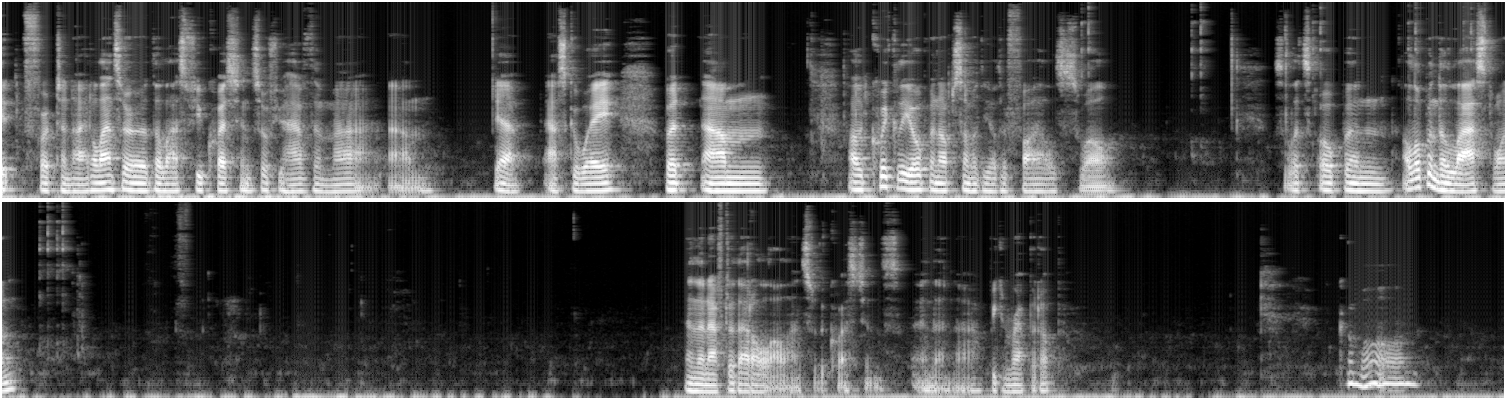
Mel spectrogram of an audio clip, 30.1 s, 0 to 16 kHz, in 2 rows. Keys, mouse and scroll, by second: 0.2 ctrl+s, 8.1 middle click, 8.5 z, 9.2 middle click, 9.9 ctrl+s, 10.8 click.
